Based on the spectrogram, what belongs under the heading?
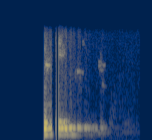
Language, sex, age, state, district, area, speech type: Hindi, male, 18-30, Bihar, Vaishali, rural, conversation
